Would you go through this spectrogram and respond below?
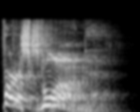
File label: first blood, Announcer Voice Lines; Unreal Tournament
